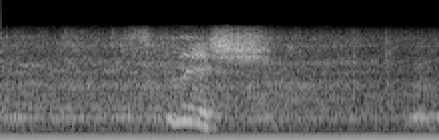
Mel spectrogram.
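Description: An explosion bursts loudly from a video game.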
